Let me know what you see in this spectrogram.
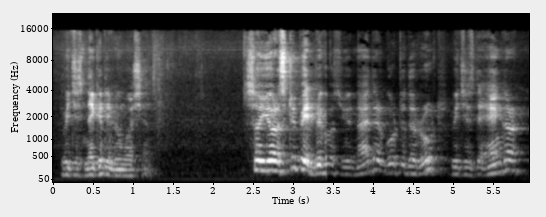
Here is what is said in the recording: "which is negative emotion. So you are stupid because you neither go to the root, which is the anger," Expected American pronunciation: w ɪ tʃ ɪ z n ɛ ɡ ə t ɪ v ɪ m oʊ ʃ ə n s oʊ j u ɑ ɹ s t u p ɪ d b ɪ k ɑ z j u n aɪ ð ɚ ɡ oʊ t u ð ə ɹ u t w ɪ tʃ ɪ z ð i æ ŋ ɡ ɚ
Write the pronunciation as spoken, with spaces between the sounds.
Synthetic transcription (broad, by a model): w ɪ tʃ ɪ z n ɛ ɡ ə t ɪ v ɪ m oʊ ʃ ə n s oʊ j u ɑ ɹ s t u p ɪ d b ɪ k ɑ z j u n aɪ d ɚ ɡ oʊ t u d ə ɹ u t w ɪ tʃ ɪ z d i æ ŋ ɡ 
